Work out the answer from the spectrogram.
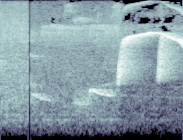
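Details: Swallow tanagers, a male and a female, during courtship while the female processes fruit to store in her throat pouch: a few soft low notes, then two loud arched, sweeping calls rising and falling, about half a second apart.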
